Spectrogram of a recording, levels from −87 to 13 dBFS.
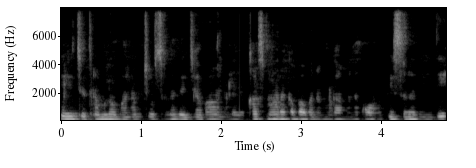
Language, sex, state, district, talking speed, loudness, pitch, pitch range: Telugu, female, Telangana, Nalgonda, 150 wpm, -31 LUFS, 165 Hz, 160-170 Hz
